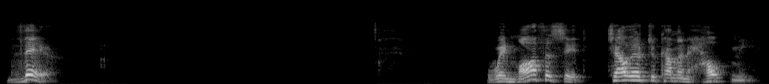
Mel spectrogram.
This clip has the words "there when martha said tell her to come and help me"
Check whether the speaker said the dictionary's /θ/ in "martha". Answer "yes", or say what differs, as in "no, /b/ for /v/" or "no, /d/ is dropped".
yes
